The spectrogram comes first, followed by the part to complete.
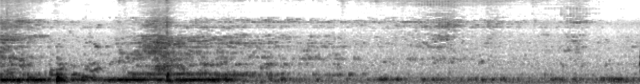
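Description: A steady engine hum from a nearby vehicle runs for about three seconds, then dies away. A single sharp knock comes just under a second in. After that only faint, scattered knife work on the fruit is heard.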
